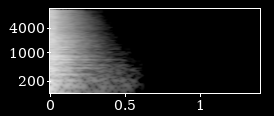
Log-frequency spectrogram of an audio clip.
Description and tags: Metal Sheet Hit
A sharp metallic percussion sound from me hitting a sheet of steel with a steel implement.
[Key: ]
Closed, Drum, Drums, Field-Recording, Hat, Hi, Hi-Hat, Hit, Impact, Metal, Metal-Impact, Metallic, Metal-Perc, Metal-Percussion, Oven, Perc, Percus, Percussion, Sample, Sharp, Snare, Steel, Steel-Hit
